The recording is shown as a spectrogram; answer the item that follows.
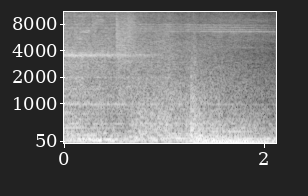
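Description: Theme music of a TV series title sting, with whoosh and hit sound effects about half a second and a second and a quarter in.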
